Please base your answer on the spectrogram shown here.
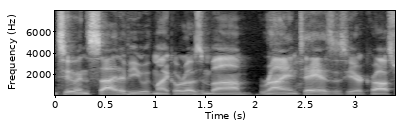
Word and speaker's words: Rosenbaum: And when my car reads your name back, it says Michael Rosenbaum. The robot says Baum. You know, Baum is the right way to say it.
